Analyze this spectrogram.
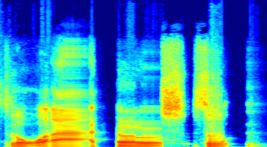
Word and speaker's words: Zalatoris: And then Williams Zalatoris.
